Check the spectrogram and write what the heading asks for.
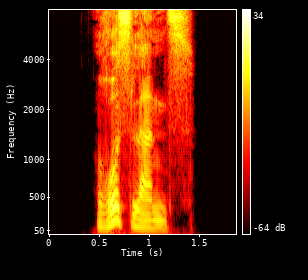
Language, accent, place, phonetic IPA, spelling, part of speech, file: German, Germany, Berlin, [ˈʁʊslant͡s], Russlands, noun, De-Russlands.ogg
- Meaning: genitive singular of Russland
